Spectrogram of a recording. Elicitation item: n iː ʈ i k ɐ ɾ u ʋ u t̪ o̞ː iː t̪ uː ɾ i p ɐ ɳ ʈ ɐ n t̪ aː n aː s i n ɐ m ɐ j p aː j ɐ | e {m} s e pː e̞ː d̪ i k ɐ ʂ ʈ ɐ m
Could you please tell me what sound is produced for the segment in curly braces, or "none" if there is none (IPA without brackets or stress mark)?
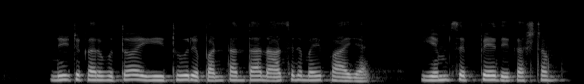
m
